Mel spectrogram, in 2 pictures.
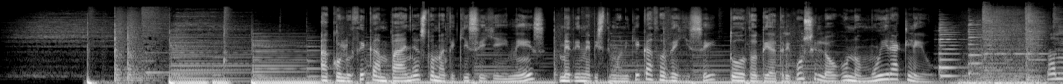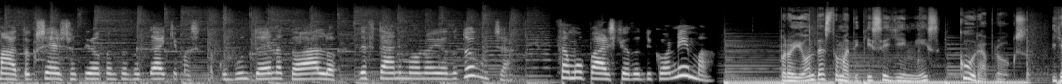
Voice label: spot; familyfm; kampania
